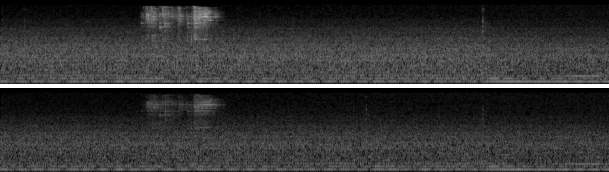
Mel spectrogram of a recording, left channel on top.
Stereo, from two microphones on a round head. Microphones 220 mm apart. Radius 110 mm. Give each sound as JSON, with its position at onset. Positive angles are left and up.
{"t": 1.4, "sound": "keys jangling", "side_deg": 75, "distance_m": 1.7}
